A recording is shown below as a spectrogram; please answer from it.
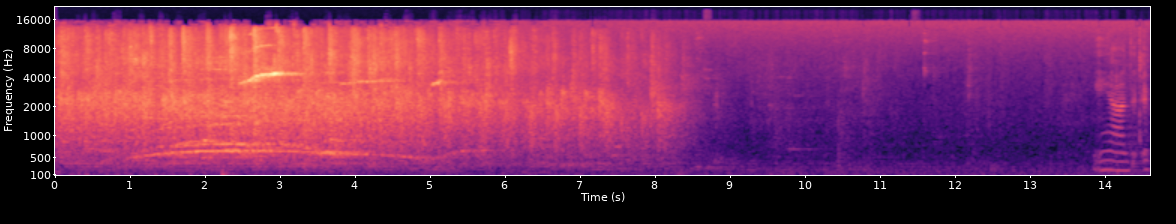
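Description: Audience applause at a Latino community recognition event in Columbus, steady and full for about eight seconds, then fading to near silence with a brief faint sound near the end.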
